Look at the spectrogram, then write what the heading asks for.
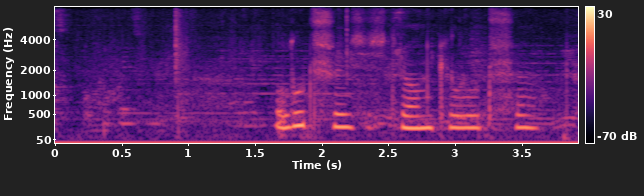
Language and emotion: Russian, sad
